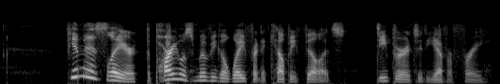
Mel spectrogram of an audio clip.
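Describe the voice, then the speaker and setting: Lively, bright-voiced male story narrator. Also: fairly high pitch, fast, no echo, dull audio. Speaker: audiobook reader. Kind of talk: fan fiction audiobook narration.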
